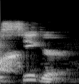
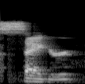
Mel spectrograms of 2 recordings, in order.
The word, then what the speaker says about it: Seager: It's Corey Seager. Corey Seager. It's not Sager.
